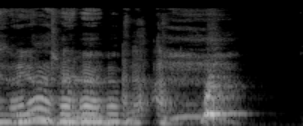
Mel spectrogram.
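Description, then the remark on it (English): A dog named Chewbacca (Chewie) barks in a few drawn-out, whiny bursts, loud, ending with one sharper yelp before falling silent. “Angel baby, please stop barking.”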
